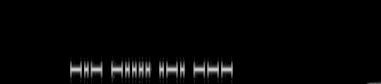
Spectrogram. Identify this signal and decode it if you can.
Morse code, heard as a keyed tone, about 46 wpm, 700 Hz. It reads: K6RO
